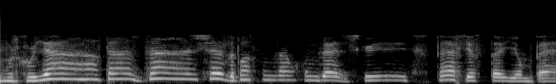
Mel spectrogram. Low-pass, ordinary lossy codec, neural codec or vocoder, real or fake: 7.2 kHz; AAC, 16 kbps; codec, 16 kHz in and 24 kHz out, 2.2 kbps, FireRedTTS-2 codec; fake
